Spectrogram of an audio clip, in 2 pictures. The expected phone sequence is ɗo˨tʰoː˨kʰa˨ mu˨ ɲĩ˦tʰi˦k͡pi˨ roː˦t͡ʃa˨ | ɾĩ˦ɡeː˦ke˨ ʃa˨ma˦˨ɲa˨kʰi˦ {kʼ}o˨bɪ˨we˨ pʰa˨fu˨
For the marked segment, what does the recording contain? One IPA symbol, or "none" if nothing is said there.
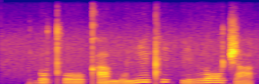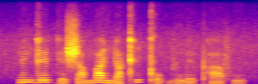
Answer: kʼ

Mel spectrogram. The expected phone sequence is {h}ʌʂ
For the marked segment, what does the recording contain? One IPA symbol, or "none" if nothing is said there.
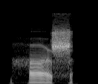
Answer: h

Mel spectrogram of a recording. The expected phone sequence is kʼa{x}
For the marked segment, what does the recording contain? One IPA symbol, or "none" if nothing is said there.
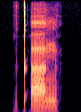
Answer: ŋ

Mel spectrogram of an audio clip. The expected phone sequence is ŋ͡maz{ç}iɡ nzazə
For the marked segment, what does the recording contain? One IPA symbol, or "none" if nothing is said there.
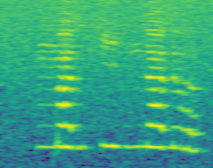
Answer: ç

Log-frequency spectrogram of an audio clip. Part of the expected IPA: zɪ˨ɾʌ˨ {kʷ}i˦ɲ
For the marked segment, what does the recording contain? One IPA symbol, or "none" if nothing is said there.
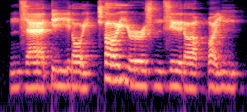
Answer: qʷ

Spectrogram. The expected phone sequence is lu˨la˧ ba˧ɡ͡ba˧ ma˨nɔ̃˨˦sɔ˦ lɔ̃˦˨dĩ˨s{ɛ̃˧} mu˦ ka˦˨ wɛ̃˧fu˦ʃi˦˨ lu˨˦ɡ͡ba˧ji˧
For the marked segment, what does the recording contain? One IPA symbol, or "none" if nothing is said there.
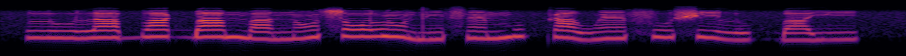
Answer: ɛ̃˧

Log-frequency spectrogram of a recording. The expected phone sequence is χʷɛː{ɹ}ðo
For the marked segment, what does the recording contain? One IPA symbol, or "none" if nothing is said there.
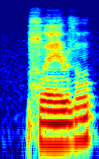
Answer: ɹ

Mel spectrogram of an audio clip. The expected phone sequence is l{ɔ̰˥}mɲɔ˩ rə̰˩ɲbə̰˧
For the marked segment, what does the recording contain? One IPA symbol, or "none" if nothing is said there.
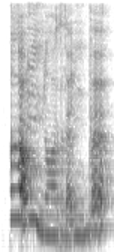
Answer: ɔ̰˥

